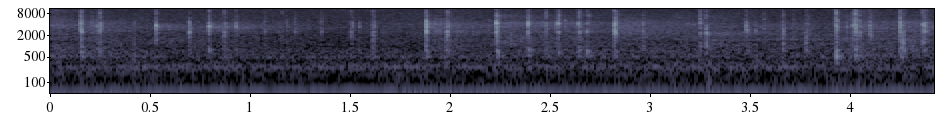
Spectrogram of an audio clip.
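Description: Rapid, uneven clicks of typing on a computer keyboard, close and fairly quiet, with keystrokes clustering into short bursts over a low steady background hum.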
